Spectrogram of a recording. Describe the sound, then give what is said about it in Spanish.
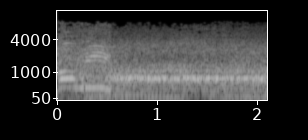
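A stadium crowd at the Bernabéu gives Luka Modric an ovation, a steady, broad roar under a man's voice talking over it. “Mira la ovación del Bernabéu a Luka”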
